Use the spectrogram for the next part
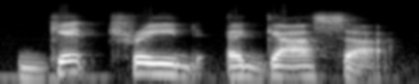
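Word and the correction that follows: Getreidegasse: Gaza simply means a narrow street. So Getreide Gasse, that's probably better.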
